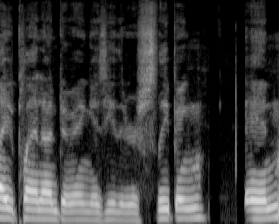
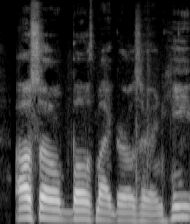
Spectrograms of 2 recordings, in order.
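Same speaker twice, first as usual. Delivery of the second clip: normal talking voice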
